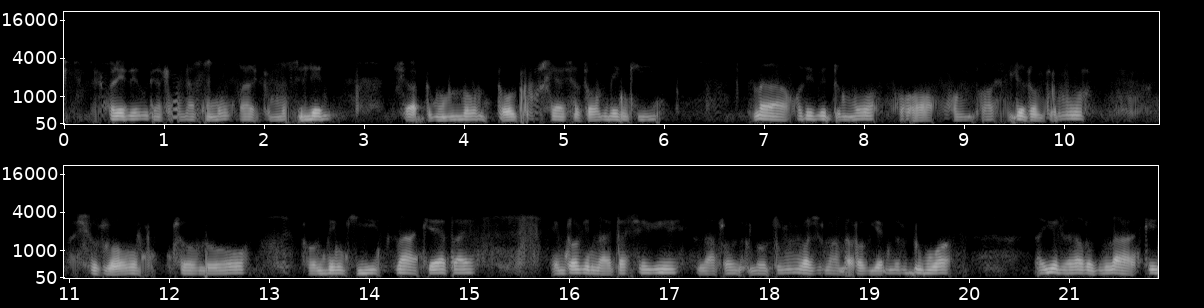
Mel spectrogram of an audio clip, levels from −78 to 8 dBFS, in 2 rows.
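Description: Throughout, the speech carries heavy Codec 2 vocoder damage: resynthesised from sine waves, it sounds robotic and buzzy, which fits roughly 3.2 kbit/s, band-limited to 200 Hz–3.7 kHz, nothing above 3.8 kHz.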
